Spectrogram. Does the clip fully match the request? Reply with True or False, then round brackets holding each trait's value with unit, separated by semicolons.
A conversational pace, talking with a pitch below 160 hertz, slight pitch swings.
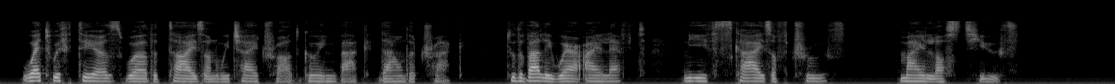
True (150 wpm; 140 Hz; 1.6 semitones)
